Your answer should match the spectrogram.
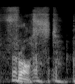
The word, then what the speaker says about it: Frozt: It's spelled F-O-R-Z-T, but it's pronounced Frozt.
